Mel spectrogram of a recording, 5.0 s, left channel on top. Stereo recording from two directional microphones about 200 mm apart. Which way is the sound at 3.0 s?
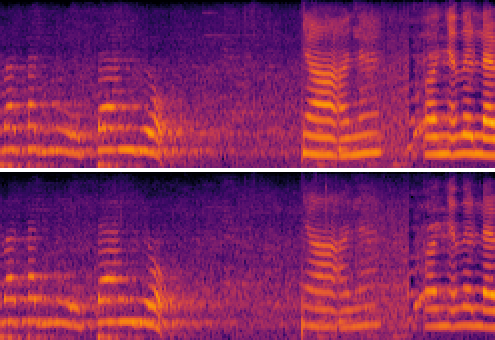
30° left (ahead or behind).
